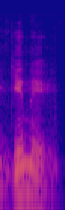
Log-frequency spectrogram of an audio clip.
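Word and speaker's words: Gagné: और ये देने वाले हैं रॉबर्ट एम गेने, रॉबर्ट एम गेने, रॉबर्ट एम गेने, गेने। कई बार इनको हम गेगने भी पढ़ते हैं, एक्चुअली इनका नाम है GAZNE, गेगने। रॉबर्ट एम गेने, रॉबर्ट एम गेने।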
